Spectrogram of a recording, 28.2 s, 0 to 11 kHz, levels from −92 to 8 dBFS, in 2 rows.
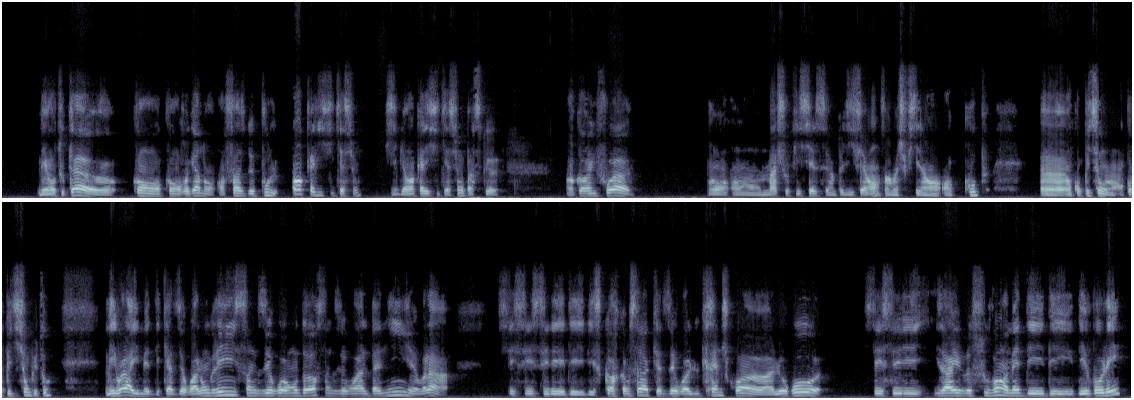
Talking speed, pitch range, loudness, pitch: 185 wpm, 125-165 Hz, -24 LUFS, 140 Hz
